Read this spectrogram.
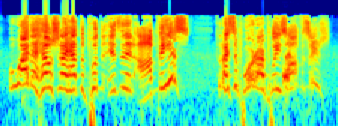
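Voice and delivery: high-pitched, indignant outburst; exasperated. Real, not acted. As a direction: fire back in high-pitched disbelief. Exasperated answer to Facebook demands.

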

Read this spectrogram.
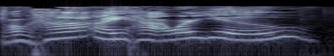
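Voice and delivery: high, sugary mock-polite hello; fake sweet greeting. To the smelly lady at the next table, high fake-sweet hello.

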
